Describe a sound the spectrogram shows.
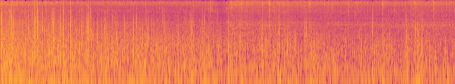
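Tyres roll and crackle over a rough road.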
